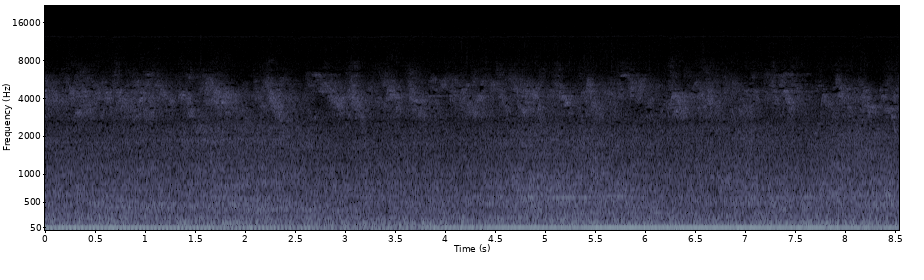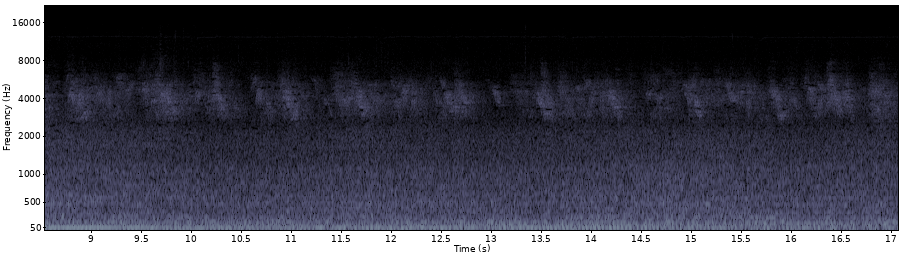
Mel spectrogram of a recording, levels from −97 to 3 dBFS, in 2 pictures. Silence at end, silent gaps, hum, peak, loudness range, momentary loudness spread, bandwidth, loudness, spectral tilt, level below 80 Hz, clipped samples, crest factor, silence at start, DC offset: 0 s; none; none; -34 dBFS; 5 LU; 5 LU; 14.5 kHz; -49 LUFS; -6 dB/octave; -48 dBFS; under 0.1%; 12 dB; 0 s; under 0.1%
